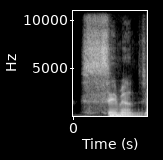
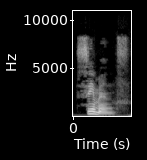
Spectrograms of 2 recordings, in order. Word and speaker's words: Siemens: Simmons, I think that's how you pronounce that right. I better make sure I pronounce that right. Because I see their buildings all over when traveling, and I always, you know, think to myself, I wonder how you pronounce that exactly. – Siemens. – That's what I thought. That's what I said.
